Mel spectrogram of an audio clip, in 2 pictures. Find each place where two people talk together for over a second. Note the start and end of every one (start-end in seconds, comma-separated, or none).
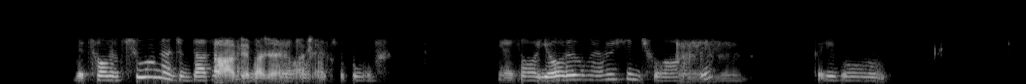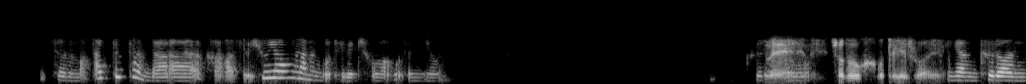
2.1-3.3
